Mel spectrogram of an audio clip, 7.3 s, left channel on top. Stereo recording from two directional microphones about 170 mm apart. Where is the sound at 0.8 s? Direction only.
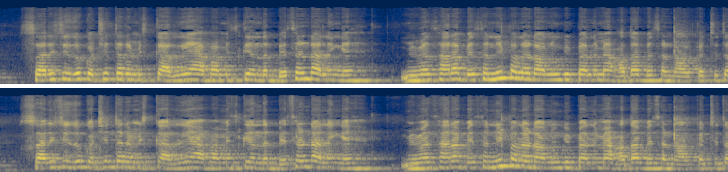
50° left (ahead or behind).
